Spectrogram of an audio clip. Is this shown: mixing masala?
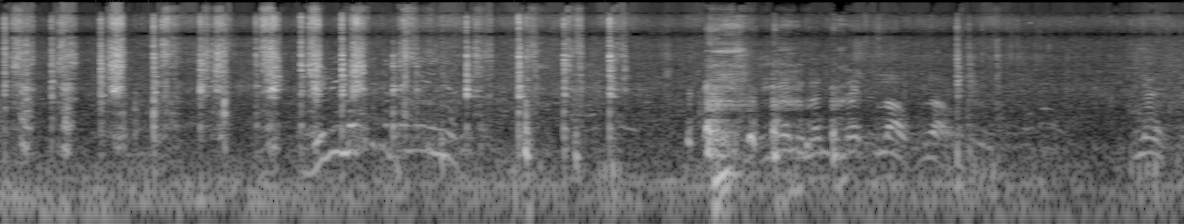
yes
